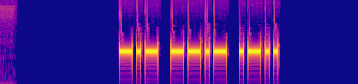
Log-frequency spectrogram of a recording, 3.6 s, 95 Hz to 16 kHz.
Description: Morse code, heard as a keyed tone, about 28 wpm, 700 Hz. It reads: KQL
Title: USA Call Sign Postfixes - 3 Letters 28wpm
